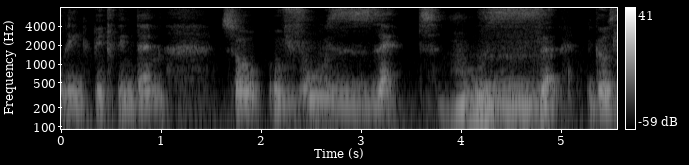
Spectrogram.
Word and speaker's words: êtes: Vous êtes. Vous Same êtes. thing here. Notice that final S is not pronounced.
